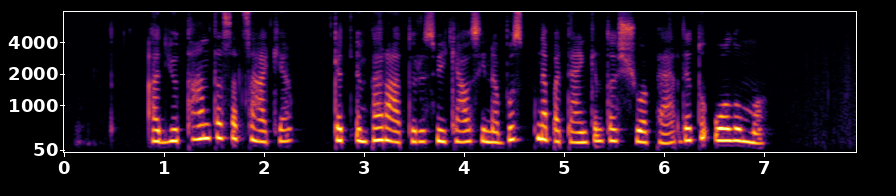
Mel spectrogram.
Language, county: Lithuanian, Vilnius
